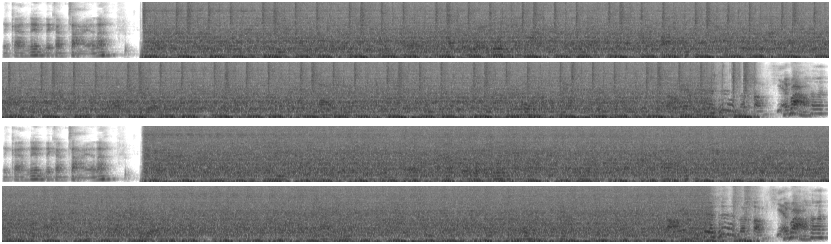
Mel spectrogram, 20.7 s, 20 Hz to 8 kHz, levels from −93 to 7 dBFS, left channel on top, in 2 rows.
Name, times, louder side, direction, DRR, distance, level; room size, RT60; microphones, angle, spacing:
voice 1, 0.0-1.3 1.8-2.8 3.3-12.4 12.6-15.1 16.7-17.5 17.7-17.9 18.7-19.0 20.1-20.5, left 1 dB, 5° left, 0.3 m, -30 dB
sound 1, 1.7-19.8, left 3 dB, 85° left, 0.3 m, -24 dB
sound 2, 1.7-19.2, right 2 dB, 45° right, 0.6 m, -21 dB
voice 2, 2.0-2.4 5.1-5.7 18.6-20.6, right 4 dB, 90° right, 0.5 m, -28 dB
2.5 x 2.3 x 2.7 m
head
